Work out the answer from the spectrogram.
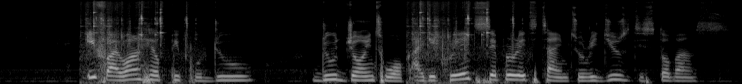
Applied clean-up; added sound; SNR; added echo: none; Keys jangling; 6 dB; none.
